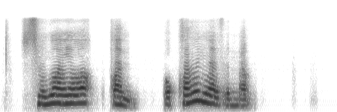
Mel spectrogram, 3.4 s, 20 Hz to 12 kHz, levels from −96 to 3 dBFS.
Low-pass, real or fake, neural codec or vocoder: 7.2 kHz; fake; codec, 16 kHz, 0.5 kbps, FreqCodec, smaller model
